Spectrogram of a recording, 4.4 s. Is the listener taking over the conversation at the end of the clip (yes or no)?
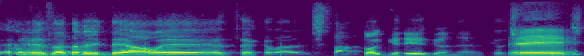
no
